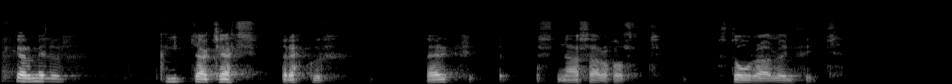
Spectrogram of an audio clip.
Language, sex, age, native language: Icelandic, male, 50-59, Icelandic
